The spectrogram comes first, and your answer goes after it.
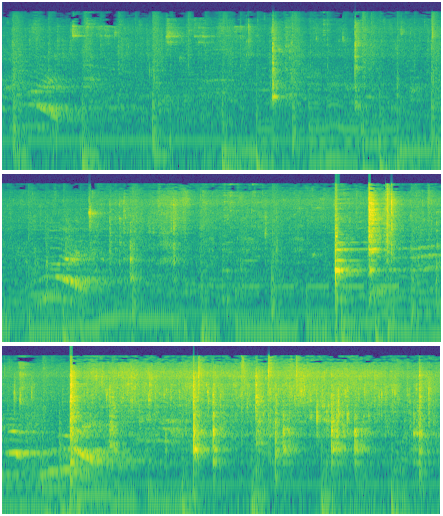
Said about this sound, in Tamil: இப்போ நம்ம தாளிக்கலாம்.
